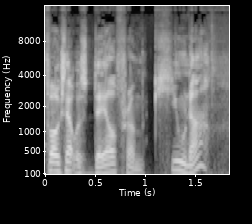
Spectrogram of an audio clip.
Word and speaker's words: Kuna: K-U-N-A. That's a kind of a neat word for a city. CUNA. It's not tuna, like tuna fish, but it's spelled T-U-N-A. No, K-U-N-A. You'd think it'd be CUNA. No, CUNA. You know, like tuna fish, but it's CUNA. I don't know why. It's the way it is.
